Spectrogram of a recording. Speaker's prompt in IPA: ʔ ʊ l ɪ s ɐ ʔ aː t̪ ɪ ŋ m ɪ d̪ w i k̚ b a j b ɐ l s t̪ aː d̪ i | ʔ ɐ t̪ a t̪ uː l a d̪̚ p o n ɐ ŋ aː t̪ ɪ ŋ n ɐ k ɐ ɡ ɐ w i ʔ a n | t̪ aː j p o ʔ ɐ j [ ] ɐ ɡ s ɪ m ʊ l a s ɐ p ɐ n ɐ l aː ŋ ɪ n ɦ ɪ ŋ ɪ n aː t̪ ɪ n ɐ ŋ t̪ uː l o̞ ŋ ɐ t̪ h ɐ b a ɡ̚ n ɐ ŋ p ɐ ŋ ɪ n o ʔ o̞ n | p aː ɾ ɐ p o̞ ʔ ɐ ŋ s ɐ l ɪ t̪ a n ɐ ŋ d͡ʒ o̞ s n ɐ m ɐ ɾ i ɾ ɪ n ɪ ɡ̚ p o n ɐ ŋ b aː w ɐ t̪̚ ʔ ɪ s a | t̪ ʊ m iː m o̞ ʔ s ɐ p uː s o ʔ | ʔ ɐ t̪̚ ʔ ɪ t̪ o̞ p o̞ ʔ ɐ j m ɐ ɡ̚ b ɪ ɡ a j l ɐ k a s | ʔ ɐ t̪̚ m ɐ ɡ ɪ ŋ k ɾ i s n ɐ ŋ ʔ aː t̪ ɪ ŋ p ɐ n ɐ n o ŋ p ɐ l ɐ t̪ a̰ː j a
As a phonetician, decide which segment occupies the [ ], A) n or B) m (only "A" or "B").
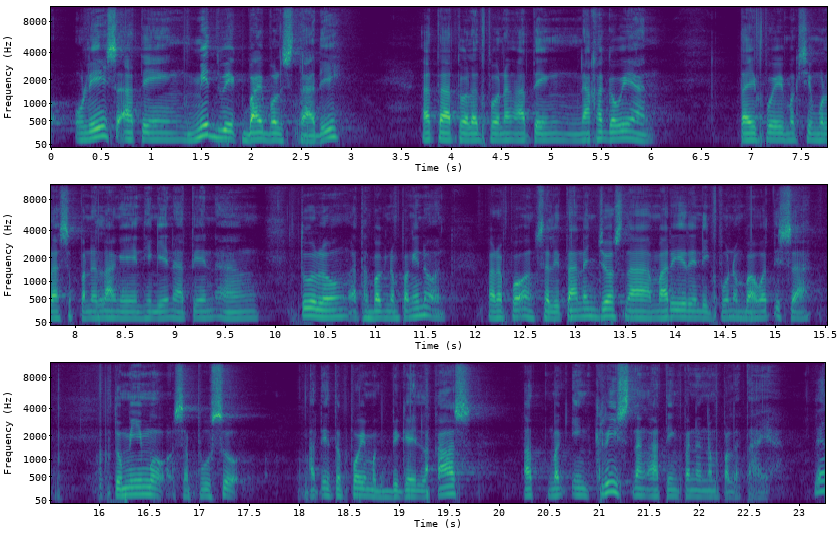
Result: B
